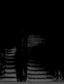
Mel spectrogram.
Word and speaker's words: Hurricane: And there's a place, it's called Hurricane, and but it's spelled hurricane, but we pronounce it Hurricane.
